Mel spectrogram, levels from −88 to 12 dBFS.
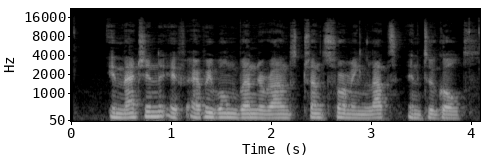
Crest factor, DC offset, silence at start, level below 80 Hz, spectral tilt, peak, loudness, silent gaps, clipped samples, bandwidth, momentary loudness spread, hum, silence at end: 16 dB; under 0.1%; 0.4 s; -60 dBFS; -5.5 dB/octave; -10 dBFS; -26 LUFS; none; under 0.1%; 14.5 kHz; 5 LU; none; 0.05 s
